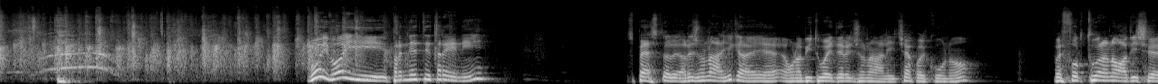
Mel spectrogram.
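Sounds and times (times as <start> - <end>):
crowd applause: 0.0 - 4.1
speech: 3.1 - 5.0, 6.3 - 9.8, 10.5 - 11.5.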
